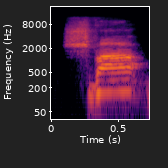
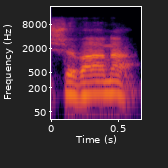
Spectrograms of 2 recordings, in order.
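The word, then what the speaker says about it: שווא: Shva at the beginning of the word is shevana, is pronounced shva. So pronounce it. Pronounce it in the very word shva. You should say sheva berosh milah, sheva na.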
